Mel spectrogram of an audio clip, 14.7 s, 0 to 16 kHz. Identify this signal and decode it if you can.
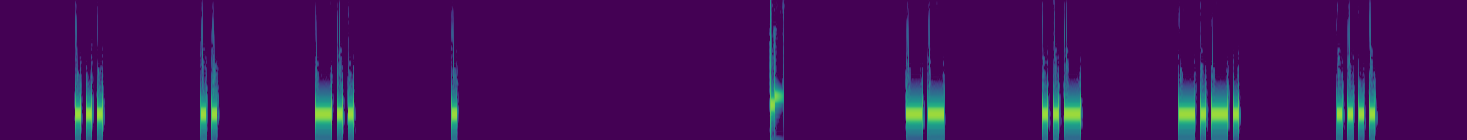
Morse code, heard as a keyed tone, about 22 wpm, spaced as for 8 wpm, 700 Hz. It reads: SIDE MUCH
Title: 6x Character Spacing - Top 300 Words - 22wpm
